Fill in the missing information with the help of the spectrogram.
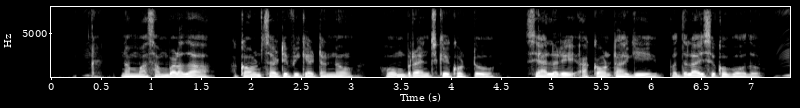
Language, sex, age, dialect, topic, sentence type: Kannada, male, 18-24, Mysore Kannada, banking, statement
